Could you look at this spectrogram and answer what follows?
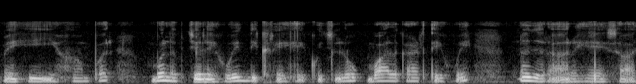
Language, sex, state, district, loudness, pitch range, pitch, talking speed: Hindi, male, Himachal Pradesh, Shimla, -19 LUFS, 130-160 Hz, 150 Hz, 190 wpm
